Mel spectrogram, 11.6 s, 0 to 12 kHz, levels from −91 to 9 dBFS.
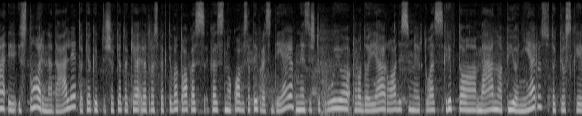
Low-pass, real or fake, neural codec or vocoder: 10.8 kHz; real; none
